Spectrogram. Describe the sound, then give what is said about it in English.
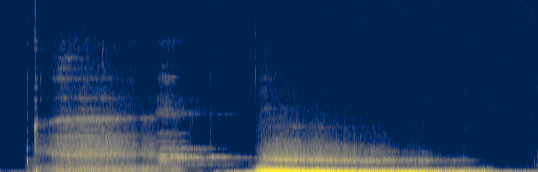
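A deep breath taken while holding hands before a séance: a faint, airy inhale lasting about two seconds, a brief pause, then a louder, fuller breathy exhale that slowly fades, with a small click at the start. “take a deep and take a deep breath with me so we can synchronize our minds.”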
